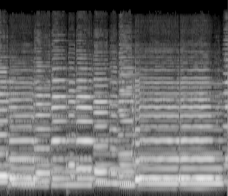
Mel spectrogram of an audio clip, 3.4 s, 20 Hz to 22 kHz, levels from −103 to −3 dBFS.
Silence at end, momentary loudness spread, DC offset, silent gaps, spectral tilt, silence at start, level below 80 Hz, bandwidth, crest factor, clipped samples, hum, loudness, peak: 0 s; 4 LU; under 0.1%; none; -2.5 dB/octave; 0 s; under -90 dBFS; 12 kHz; 14 dB; under 0.1%; none; -19 LUFS; -6 dBFS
